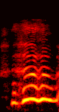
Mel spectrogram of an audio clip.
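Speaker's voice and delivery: a quick high laugh; short embarrassed high laugh. Real, not acted. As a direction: laugh at how dramatic that sounded. Laughs at own dramatic phrase.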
